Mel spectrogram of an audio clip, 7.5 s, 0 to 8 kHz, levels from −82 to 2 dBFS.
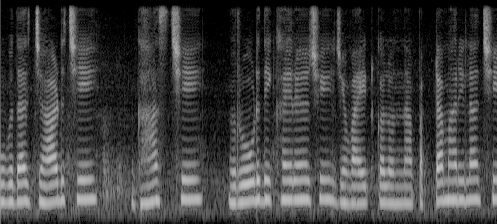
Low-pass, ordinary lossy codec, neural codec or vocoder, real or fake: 7.2 kHz; none; codec, 16 kHz in and 24 kHz out, 1 kbps, XY-Tokenizer; fake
